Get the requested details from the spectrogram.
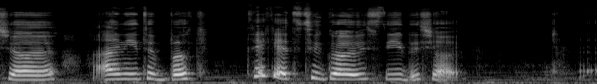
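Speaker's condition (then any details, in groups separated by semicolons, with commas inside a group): Cerebral palsy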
